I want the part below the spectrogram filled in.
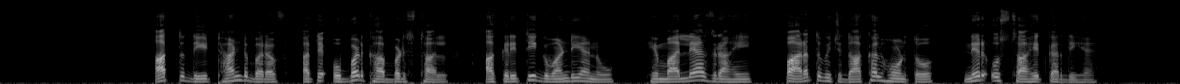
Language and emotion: Punjabi, neutral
